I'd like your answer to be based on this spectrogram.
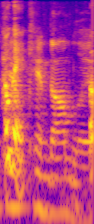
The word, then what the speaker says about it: Candomblé: Candomblé, is that what you said? Yeah. – Yeah, I said candomblé. – Okay, so it's... Yeah, there's no... – Candomblé. – Awesome. So you got it right.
